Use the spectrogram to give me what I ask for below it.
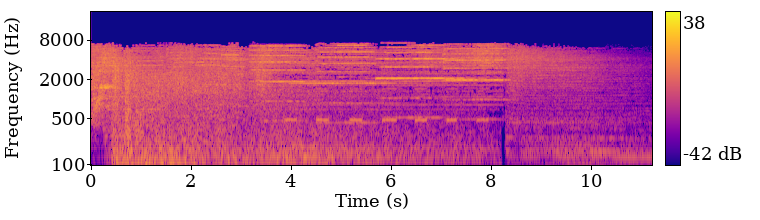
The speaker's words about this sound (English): Helm, hard over. Phasers, fire, point blank. Phasers, fire!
